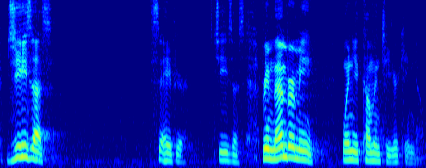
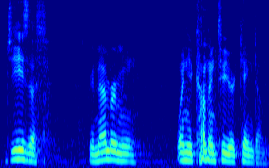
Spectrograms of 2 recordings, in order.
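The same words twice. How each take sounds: First: Loud, urgent plea to Jesus; pleading prayer. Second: Said in the usual way. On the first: Acted. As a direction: cry out the prayer with force, pleading. Voicing the thief's prayer.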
